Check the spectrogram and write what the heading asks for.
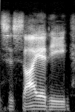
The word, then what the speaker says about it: society: uh okay um Yeti I have an i and the e in society but I don't pronounce them together I Bridge them and in English we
